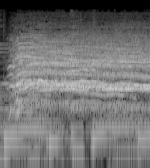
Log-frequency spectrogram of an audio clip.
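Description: A group of children shouting "Nine!" together as one long, held chorus over light background music.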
